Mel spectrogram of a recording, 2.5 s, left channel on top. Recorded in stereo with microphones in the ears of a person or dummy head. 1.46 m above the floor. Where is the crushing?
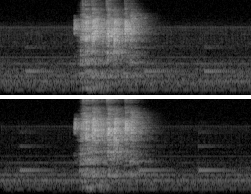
5° left (ahead or behind), 1.0 m.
